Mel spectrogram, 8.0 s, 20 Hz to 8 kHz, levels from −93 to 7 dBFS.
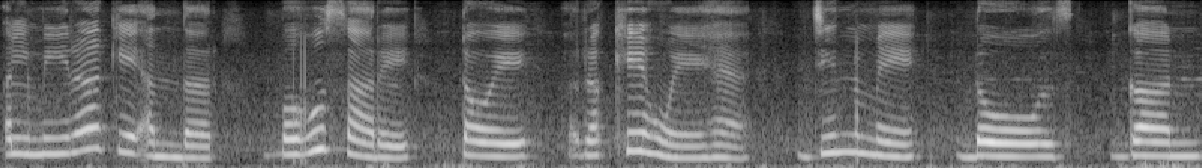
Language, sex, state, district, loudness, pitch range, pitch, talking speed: Hindi, female, Punjab, Fazilka, -16 LUFS, 230-275 Hz, 245 Hz, 95 wpm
